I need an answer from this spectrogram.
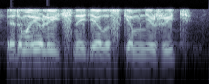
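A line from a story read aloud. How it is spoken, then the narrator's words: Snapped. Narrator (Russian): огрызнулась женщина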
